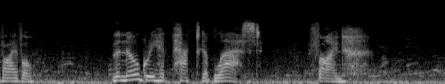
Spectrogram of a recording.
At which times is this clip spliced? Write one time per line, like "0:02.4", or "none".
0:02.0
0:03.1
